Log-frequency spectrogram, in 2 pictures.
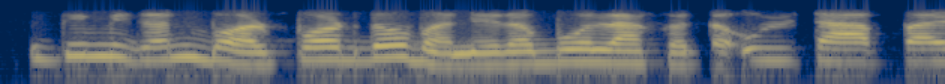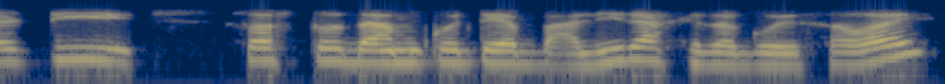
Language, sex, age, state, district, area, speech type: Nepali, female, 18-30, West Bengal, Kalimpong, rural, conversation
